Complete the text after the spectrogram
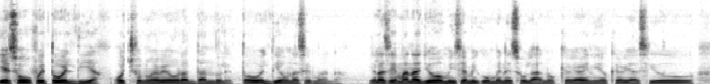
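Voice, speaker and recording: Against a quiet background, a man at medium pitch talks at a very fast pace with hardly any pauses and monotone, flat intonation. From Colombia, Antioquia (Medellín area). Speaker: Colombian immigrant farm worker. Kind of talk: interview storytelling. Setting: outdoors in the sun.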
